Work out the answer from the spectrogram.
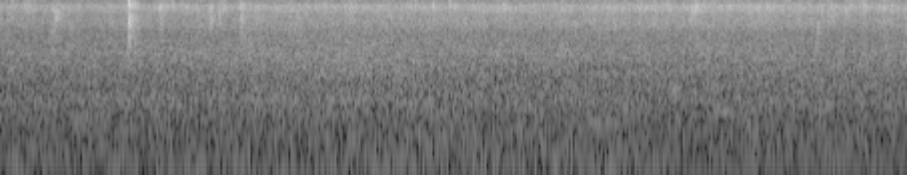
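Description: Heavy rain pouring down steadily, with a low hum underneath and a light tick about a second in.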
